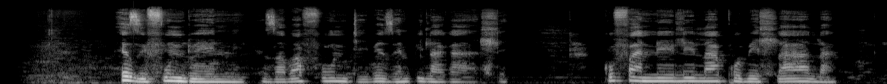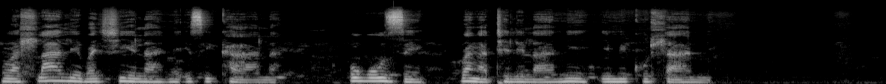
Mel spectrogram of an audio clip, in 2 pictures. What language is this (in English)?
North Ndebele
